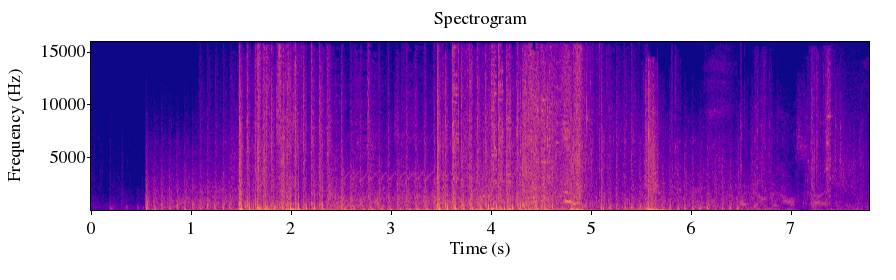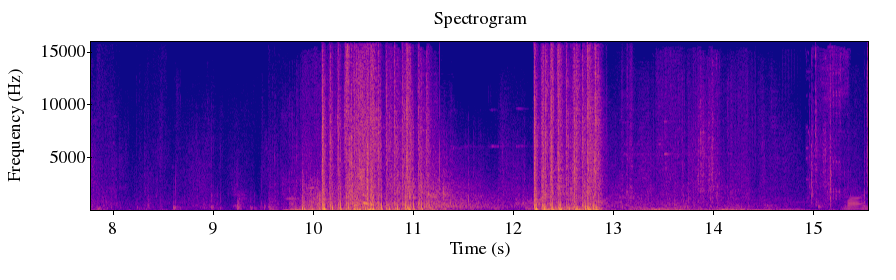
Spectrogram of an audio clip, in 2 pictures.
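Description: Rapid bursts of automatic gunfire from enemies in the battle royale game Apex Legends, loud and close, with sustained volleys, brief pauses and a short sharp burst near the end.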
